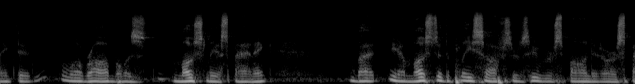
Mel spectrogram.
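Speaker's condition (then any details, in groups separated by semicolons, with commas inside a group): No condition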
